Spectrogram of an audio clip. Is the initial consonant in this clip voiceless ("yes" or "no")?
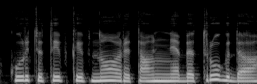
yes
